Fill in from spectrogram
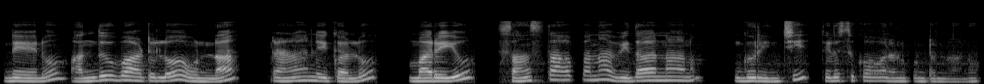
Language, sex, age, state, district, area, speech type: Telugu, male, 18-30, Andhra Pradesh, Nellore, rural, read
